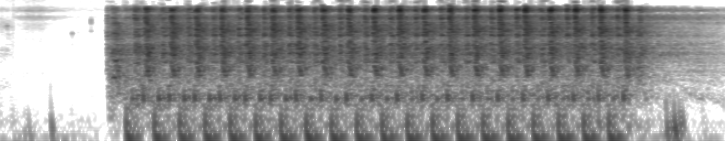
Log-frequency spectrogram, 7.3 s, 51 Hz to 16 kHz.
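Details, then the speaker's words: Honda 400EX single-cylinder ATV, first start after crankshaft replacement and refilling oil, good spark; fires, pulses unevenly about four a second for five seconds, then dies; spark plug fouled from rich running and repeated pull-starting with a failed starter clutch. "okay so I've come to the conclusion that this spark plug is completely fouled out and a lot of that to do is it was running pretty rich up there in the mountains anyway"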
